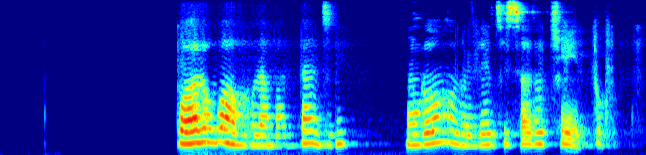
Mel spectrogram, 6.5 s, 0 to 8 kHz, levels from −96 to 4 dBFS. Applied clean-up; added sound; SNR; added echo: neural mask model DeepFilterNet 3.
